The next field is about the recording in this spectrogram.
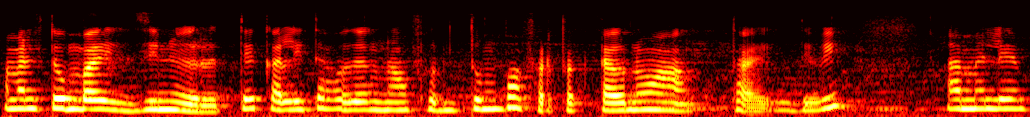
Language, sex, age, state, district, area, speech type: Kannada, female, 30-45, Karnataka, Dharwad, rural, spontaneous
